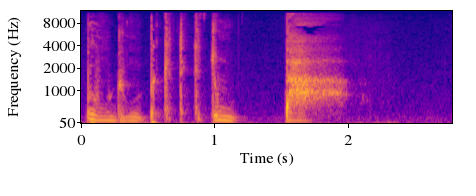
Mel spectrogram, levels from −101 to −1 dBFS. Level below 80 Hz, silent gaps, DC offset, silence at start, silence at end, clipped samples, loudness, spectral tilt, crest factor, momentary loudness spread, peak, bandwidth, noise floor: -42 dBFS; none; under 0.1%; 0.05 s; 0.8 s; under 0.1%; -26 LUFS; -5 dB/octave; 26 dB; 14 LU; -2 dBFS; 11.5 kHz; -57 dBFS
